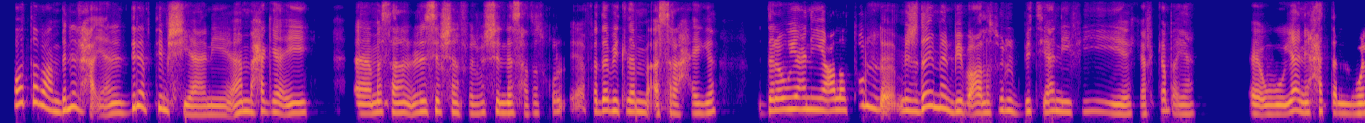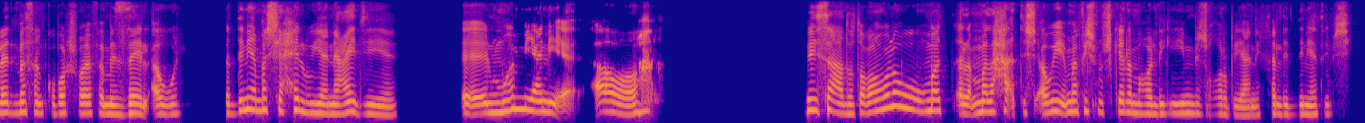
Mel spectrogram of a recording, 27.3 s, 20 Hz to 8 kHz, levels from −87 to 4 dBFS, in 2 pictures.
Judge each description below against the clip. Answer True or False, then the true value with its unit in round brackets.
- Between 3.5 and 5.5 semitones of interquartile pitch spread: True (4.0 semitones)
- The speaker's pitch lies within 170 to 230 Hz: True (200 Hz)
